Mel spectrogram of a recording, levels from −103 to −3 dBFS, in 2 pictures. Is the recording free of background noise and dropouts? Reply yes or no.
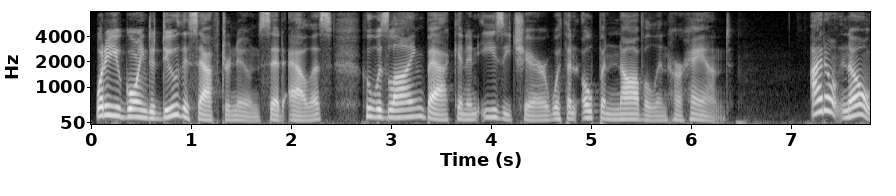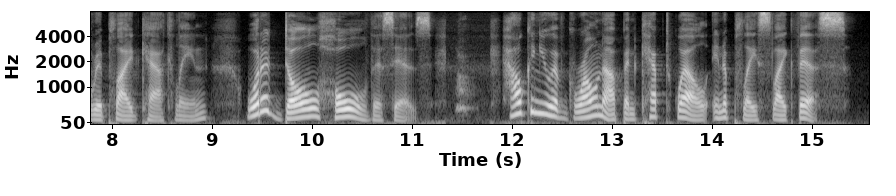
no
